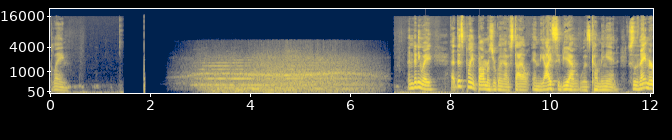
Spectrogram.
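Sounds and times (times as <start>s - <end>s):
rushing rumbling drone: 2.4s - 6.9s.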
